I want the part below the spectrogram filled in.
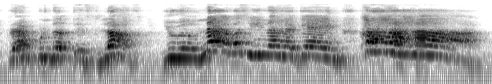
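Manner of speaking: high, loud cackling witch; evil witch. Acted. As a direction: gloat like a wicked witch. Witch gloats at the prince.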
